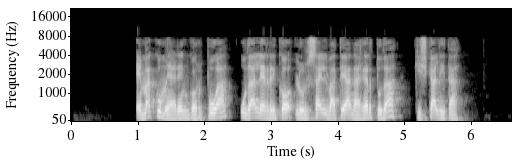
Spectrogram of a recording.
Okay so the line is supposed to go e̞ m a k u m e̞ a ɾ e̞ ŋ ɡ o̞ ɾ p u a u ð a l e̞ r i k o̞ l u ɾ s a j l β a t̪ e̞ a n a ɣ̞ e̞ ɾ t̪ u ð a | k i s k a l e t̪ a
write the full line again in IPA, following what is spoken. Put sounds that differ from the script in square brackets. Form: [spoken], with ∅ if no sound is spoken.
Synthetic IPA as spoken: e̞ m a k u m e̞ a ɾ e̞ ŋ ɡ o̞ ɾ p u a u ð a l e̞ r i k o̞ l u ɾ s a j l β a t̪ e̞ a n a ɣ̞ e̞ ɾ t̪ u ð a | k i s k a l [i] t̪ a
